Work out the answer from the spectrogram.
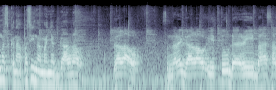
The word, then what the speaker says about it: galau: Galau. Sebenarnya galau itu dari bahasa slangnya Portugal. Sebenarnya dia apa namanya? Pronounce-nya sebenarnya gelau.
